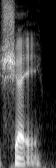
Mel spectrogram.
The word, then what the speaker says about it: Hsieh: Former Zappos CEO Tony Hsieh. We have figured out how to pronounce his name.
